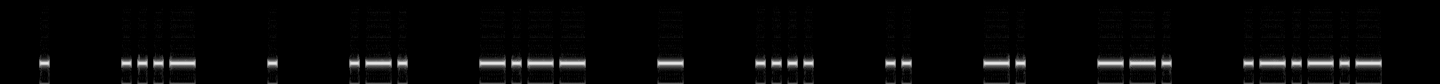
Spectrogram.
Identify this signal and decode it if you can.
Morse code, heard as a keyed tone, about 15 wpm, spaced as for 8 wpm, 1000 Hz. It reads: EVERYTHING.
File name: qotdfiles / 8wpm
